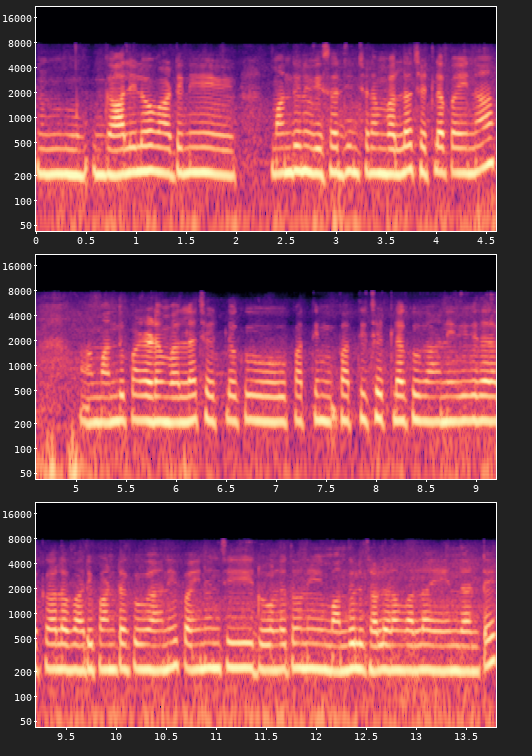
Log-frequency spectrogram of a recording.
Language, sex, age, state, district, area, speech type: Telugu, female, 18-30, Andhra Pradesh, Visakhapatnam, urban, spontaneous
